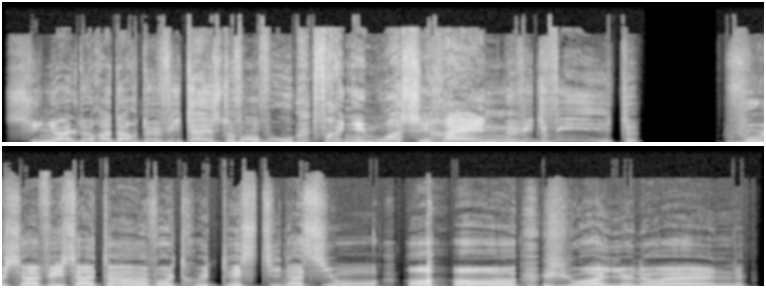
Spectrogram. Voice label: Voix comedie Pere Noel Santa GPS

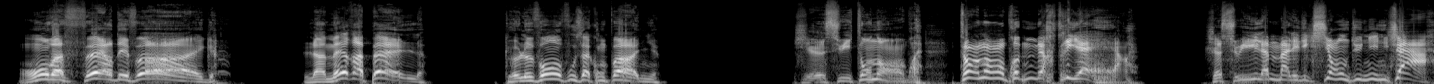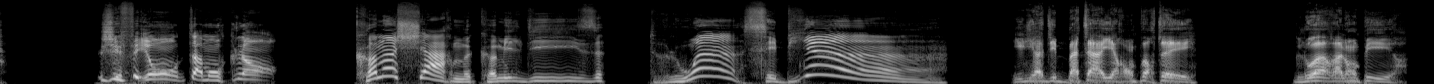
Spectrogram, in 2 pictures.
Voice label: Videogames Characters, fr

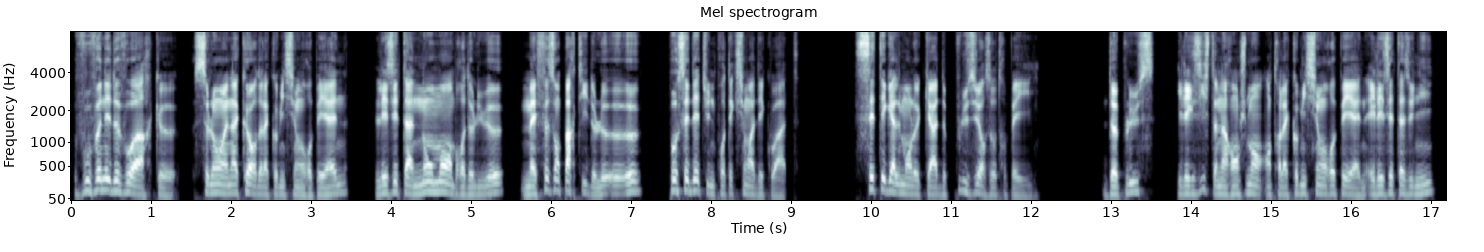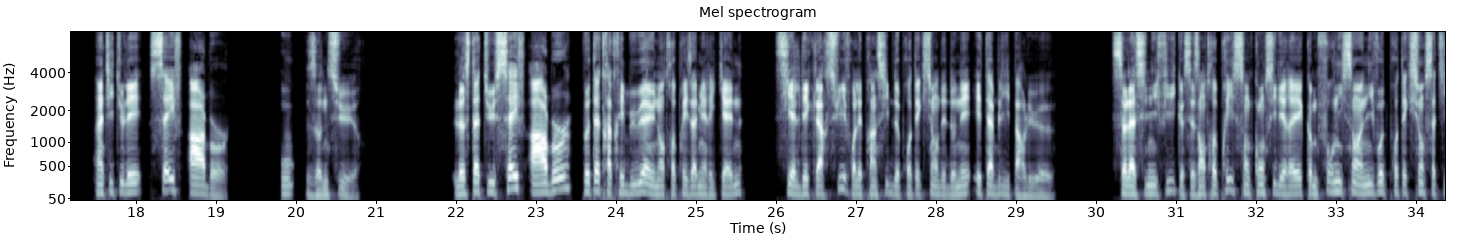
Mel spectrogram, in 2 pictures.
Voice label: Voix grave explicative elearning; BT

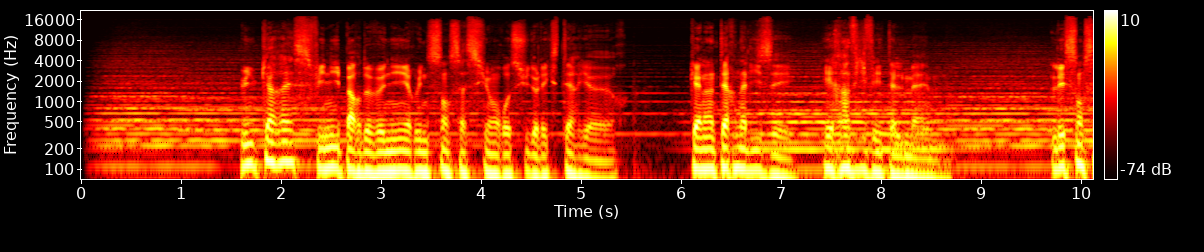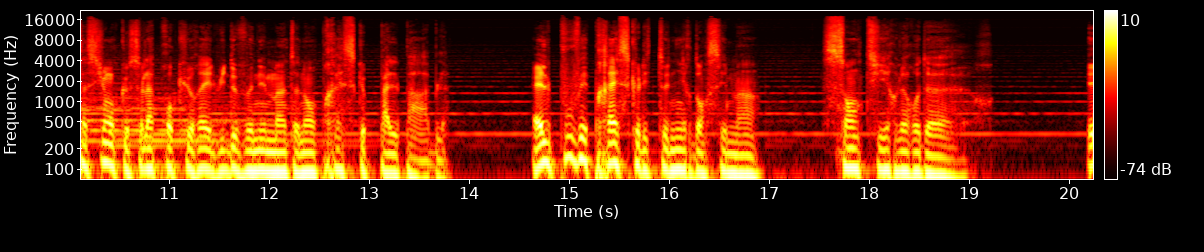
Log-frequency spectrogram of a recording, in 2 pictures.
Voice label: voix grave sensuel narration

